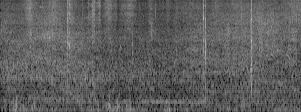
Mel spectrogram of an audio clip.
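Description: Street background noise: a steady low rumble of traffic and running engines, with a faint held hum through the middle and a few small clicks.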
